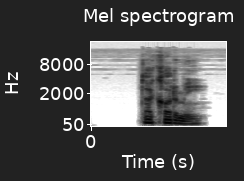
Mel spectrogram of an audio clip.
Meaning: 1. A separation or division into two; a distinction that results in such a division 2. Such a division involving apparently incompatible or opposite principles; a duality
- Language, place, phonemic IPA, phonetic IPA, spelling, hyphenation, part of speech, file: English, Queensland, /dɑeˈkɔt.ə.mi/, [dɑe̯ˈkɔɾ.ə.mi], dichotomy, di‧cho‧to‧my, noun, En-au-dichotomy.ogg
